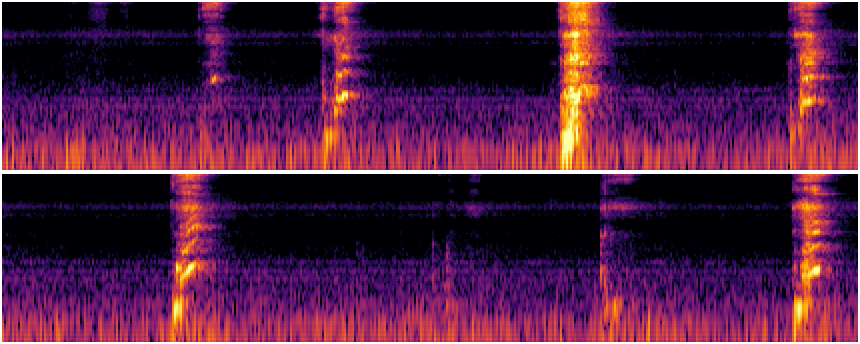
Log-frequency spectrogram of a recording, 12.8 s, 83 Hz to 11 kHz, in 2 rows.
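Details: Dog Jack coughing on Sept 26, 2016, while upright: repeated short, harsh bursts, about eight over thirteen seconds, with quiet breathing between. Coughing lasted an hour that morning and resumed from about 4 p.m. until bedtime.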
